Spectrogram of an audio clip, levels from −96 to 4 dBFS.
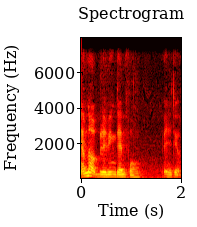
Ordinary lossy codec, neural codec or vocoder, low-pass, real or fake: none; codec, 16 kHz in and 24 kHz out, 2.2 kbps, FireRedTTS-2 codec; 7.2 kHz; fake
